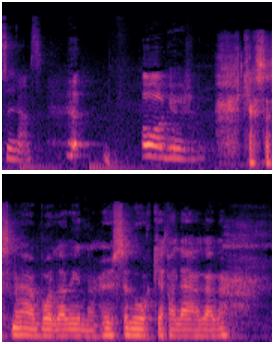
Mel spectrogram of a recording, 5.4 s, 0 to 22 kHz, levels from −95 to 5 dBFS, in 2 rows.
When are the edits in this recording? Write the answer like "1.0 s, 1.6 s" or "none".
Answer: 4.3 s

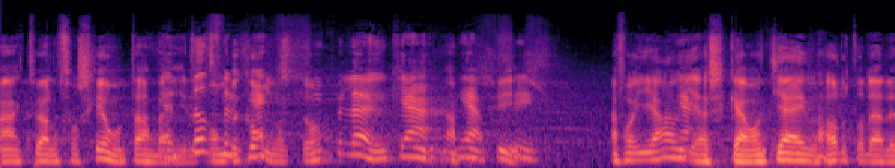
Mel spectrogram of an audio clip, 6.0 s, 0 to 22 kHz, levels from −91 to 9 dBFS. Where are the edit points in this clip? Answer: none

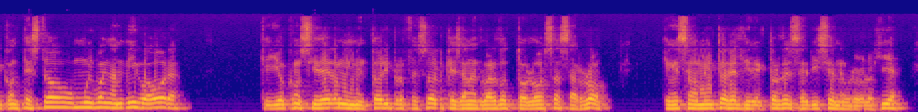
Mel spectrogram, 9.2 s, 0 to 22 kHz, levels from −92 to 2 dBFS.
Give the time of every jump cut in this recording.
none

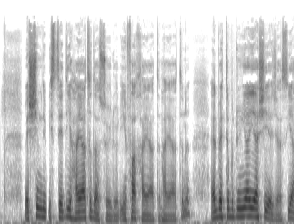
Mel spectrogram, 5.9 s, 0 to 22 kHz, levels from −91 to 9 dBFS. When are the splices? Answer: 0.9 s, 3.2 s

